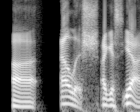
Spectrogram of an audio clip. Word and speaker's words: Eilish: I'm going to ask you to spell Billie Eilish's last name. Eilish. That is correct. Boom! Because I put it in so much. A lot of people actually say her last name is Eyelash, but it's Eilish.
